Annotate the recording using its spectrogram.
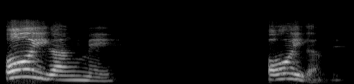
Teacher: Es esdrújula, ¿no? Está en la antepenúltima sílaba del acento. Esto es un diptongo.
